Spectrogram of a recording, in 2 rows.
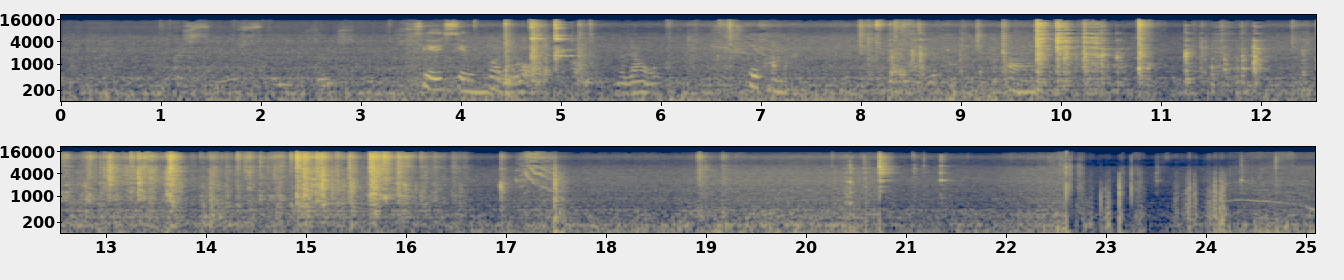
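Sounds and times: dishes and utensils clinking: 4.4s - 5.4s, 8.0s - 16.6s.

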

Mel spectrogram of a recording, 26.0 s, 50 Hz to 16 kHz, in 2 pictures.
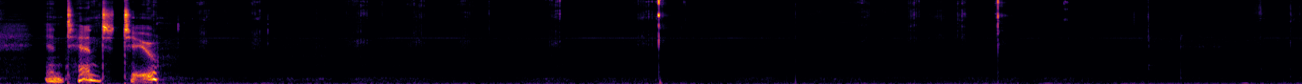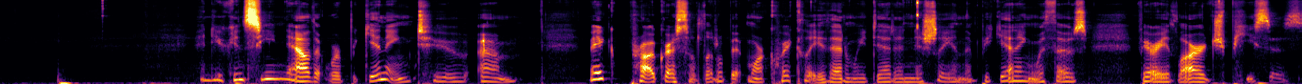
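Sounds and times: faint steady hum: 0.0s - 26.0s
scissors snipping through felt: 1.8s - 2.8s, 3.5s - 5.7s, 6.4s - 6.9s, 8.5s - 10.2s
scissor blades clicking: 2.0s - 2.8s, 6.4s - 6.9s, 8.6s - 10.2s.

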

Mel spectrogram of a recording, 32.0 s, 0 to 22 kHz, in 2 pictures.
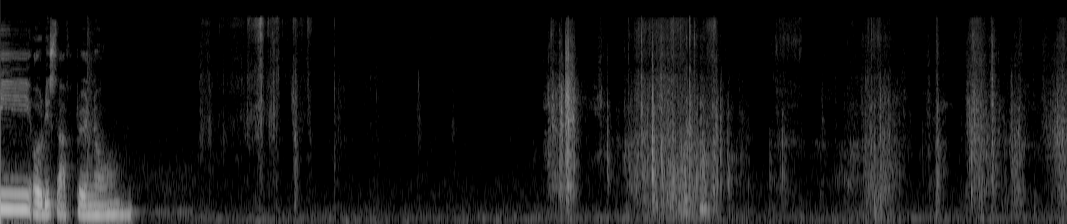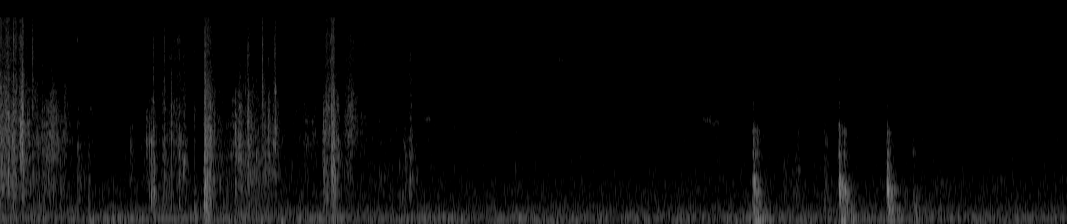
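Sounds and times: plastic sheeting rustling: 2.9s - 6.8s, 8.1s - 17.4s, 18.1s - 22.2s.

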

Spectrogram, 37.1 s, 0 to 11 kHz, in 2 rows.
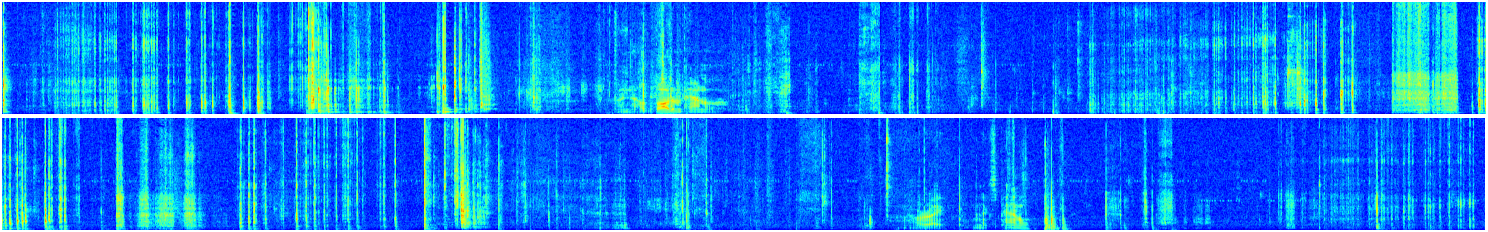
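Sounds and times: cardboard box being pulled apart: 13.6s - 18.3s.

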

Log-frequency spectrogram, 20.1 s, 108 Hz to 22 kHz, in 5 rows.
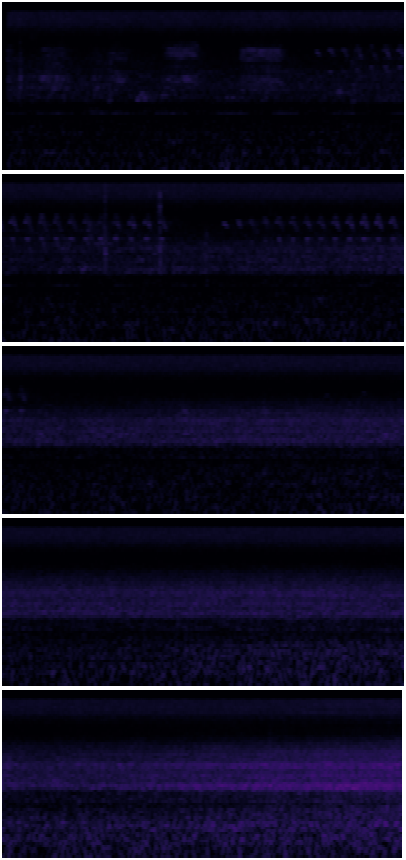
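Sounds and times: faint outdoor background noise: 0.0s - 20.0s
distant train: 0.1s - 20.0s
bird trilling: 0.4s - 5.6s.

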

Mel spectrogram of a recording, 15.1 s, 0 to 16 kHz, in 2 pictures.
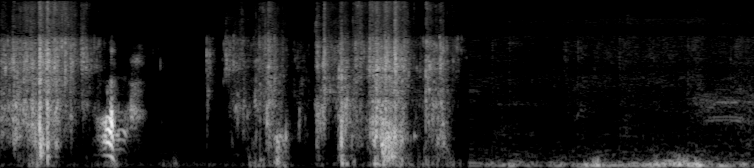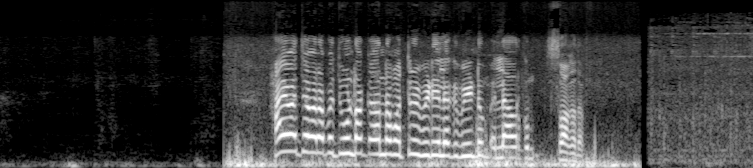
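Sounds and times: water splashing in a stream: 0.0s - 1.2s, 2.1s - 4.7s.

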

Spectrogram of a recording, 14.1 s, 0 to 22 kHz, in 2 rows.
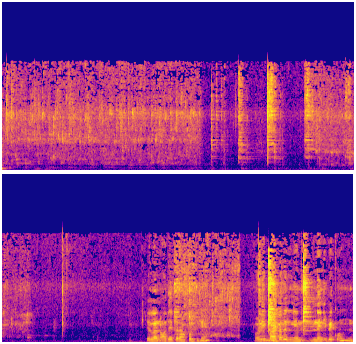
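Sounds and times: faint liquid sounds: 0.0s - 9.0s, 9.8s - 12.1s
steel spoon scraping steel bowl: 4.2s - 7.6s, 10.4s - 11.8s.

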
